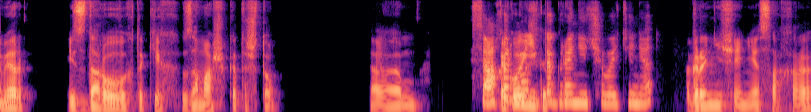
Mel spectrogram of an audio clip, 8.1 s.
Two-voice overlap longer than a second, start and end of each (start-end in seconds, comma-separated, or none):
none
